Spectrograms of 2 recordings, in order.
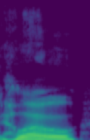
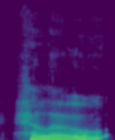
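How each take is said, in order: First: It sounds short and slightly irritated. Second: It sounds light, flirty and casually aloof. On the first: She is irritated by the repeated call. "slightly annoyed" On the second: The caller is meant to find her appealing but unbothered. "trying to sound flirty, yet slightly above being bothered"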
